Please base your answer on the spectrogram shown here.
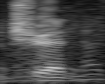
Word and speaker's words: Chun: Chun. Am I getting it right? Yeah, just remember like how you pronounce chin, and you have this like ch sound, right? It's like it's just that. So Chun, yeah.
